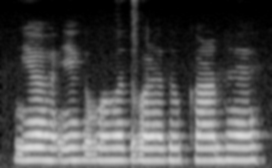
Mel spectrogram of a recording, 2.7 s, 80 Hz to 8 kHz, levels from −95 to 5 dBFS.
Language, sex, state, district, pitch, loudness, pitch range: Hindi, female, Jharkhand, Palamu, 215 Hz, -14 LUFS, 215-220 Hz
